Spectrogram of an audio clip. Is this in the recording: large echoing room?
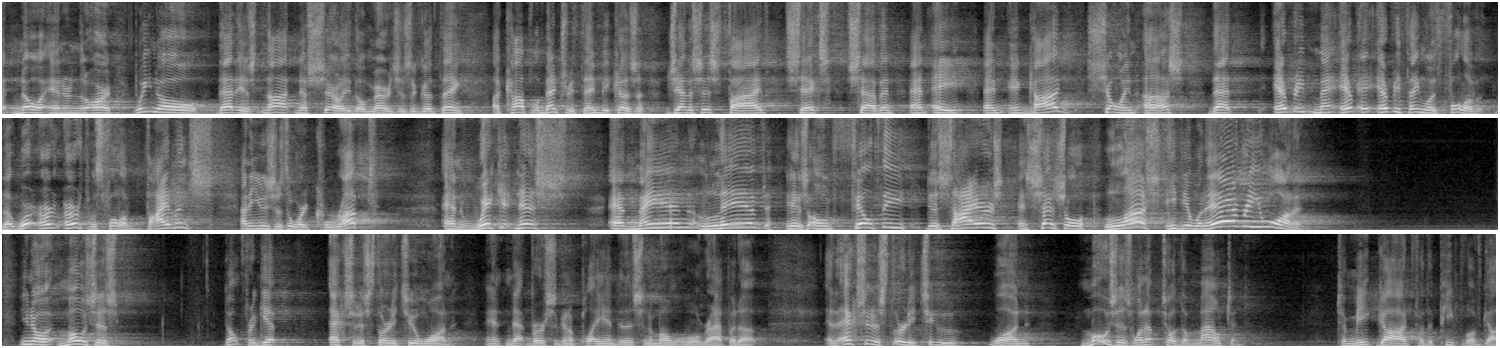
yes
